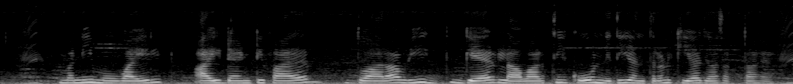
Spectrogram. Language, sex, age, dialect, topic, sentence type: Hindi, female, 18-24, Kanauji Braj Bhasha, banking, statement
